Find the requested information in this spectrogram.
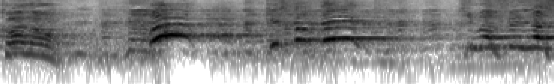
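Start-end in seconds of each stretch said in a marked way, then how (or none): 0.8-2.4 high, hammed-up gasp of surprise; mock shock. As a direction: play fake horror at the trick. Magician fakes shock at trick.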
